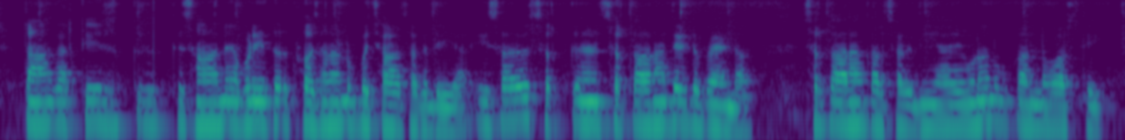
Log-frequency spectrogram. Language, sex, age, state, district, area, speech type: Punjabi, male, 30-45, Punjab, Rupnagar, rural, spontaneous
